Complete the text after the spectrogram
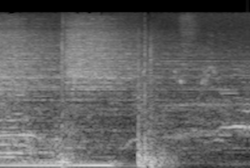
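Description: A rock band plays loudly on electric guitars and drums, then stops.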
